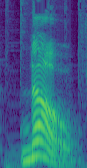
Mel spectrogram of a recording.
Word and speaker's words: know: Kiedy słowo zaczyna się na K, a zaraz po nim jest litera N, to najczęściej tego K się nie wymawia. Tak jest na przykład w słowie know, czyli wiedzieć albo znać. Dlatego mówimy I don't know, a nie I don't know.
